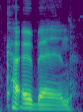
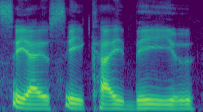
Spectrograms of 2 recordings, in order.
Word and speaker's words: Cockburn: If you, we won't say that, it's Coburn, but it's spelled C-O-C-K-B-U-R-N. So any out-of-towner will call it Cockburn, but seeing that this is a family channel, we shall call it Coburn.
